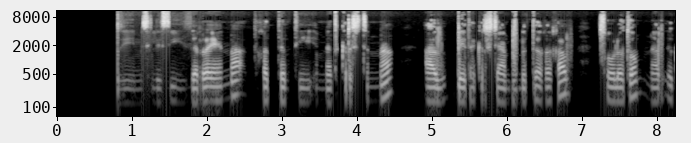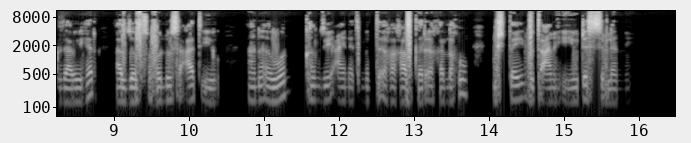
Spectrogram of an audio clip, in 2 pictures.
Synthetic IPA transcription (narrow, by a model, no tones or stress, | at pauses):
ɨzimɨslɨsizɐrɐjɛnːat̪ʰɐ̥xɐt̪ʰːɐlt̪ʰiʔɨmnɐt̪kʰɨɾɨst̪ʰɨnːa | ʔaβbe̞t̪ʰɐkɾɨst̪ʰijanbɨmɨt̪ʰːɨʔxɨxaβ | t͡sʼolɐt̪ʰo̞mnaβɨɡzaβhe̞ɾ | ʔaβzɐβt͡sʼɨħulːusɐ̰ʕa̰t̪ɨjːu | ʔanɐʔɨwːʊn | kʰɐmziʕa̰jnɐt̪mɨt̪ʰːɨʔxɨxaβkʰɨɾʔɨkʰɐlːɐxuwʊʃt̪ʰɐjbɨt̪ʼaʕmiʔɨ̰jːud̪ɐsɨβlɐnːi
